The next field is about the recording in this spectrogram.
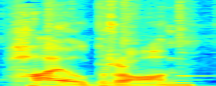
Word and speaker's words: Heilbronn: I'm assuming Heilbronn is somewhere in Germany because I looked up the pronunciation and it said German. Heilbronn.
